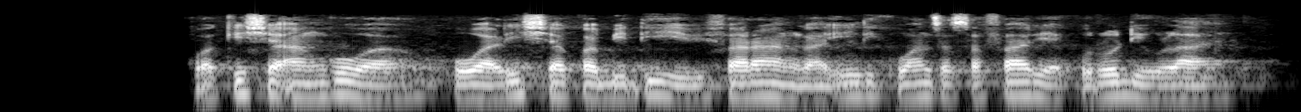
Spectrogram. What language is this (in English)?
Swahili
